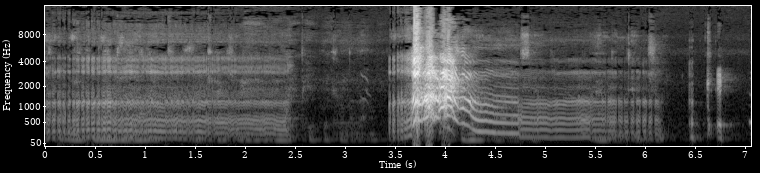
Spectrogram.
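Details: A tired female Shiba Inu, annoyed at being squeezed while trying to snuggle, gives a drawn-out, throaty growl that erupts into a loud, falling yelp-like cry.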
